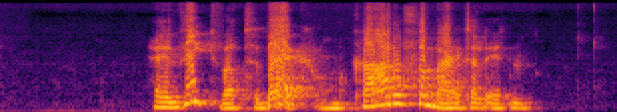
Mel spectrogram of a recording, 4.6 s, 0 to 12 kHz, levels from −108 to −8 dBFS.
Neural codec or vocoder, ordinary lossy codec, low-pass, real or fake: autoencoder, 48 kHz, 128 numbers a frame, DAC-VAE, trained on Japanese speech; MP3, 96 kbps; 10.8 kHz; fake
